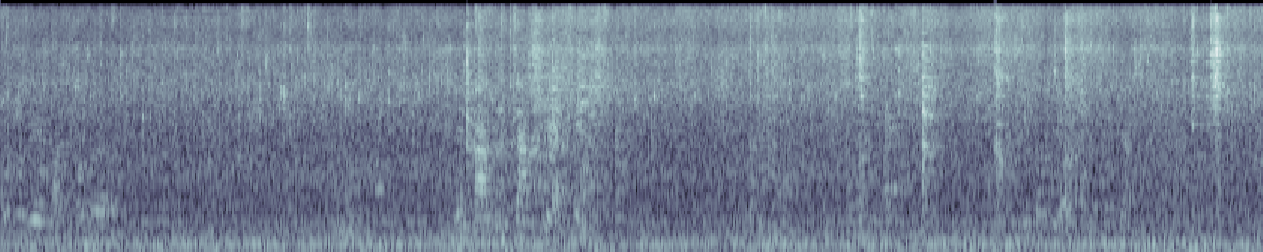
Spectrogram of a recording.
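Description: Oil sizzles and bubbles in a pan.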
